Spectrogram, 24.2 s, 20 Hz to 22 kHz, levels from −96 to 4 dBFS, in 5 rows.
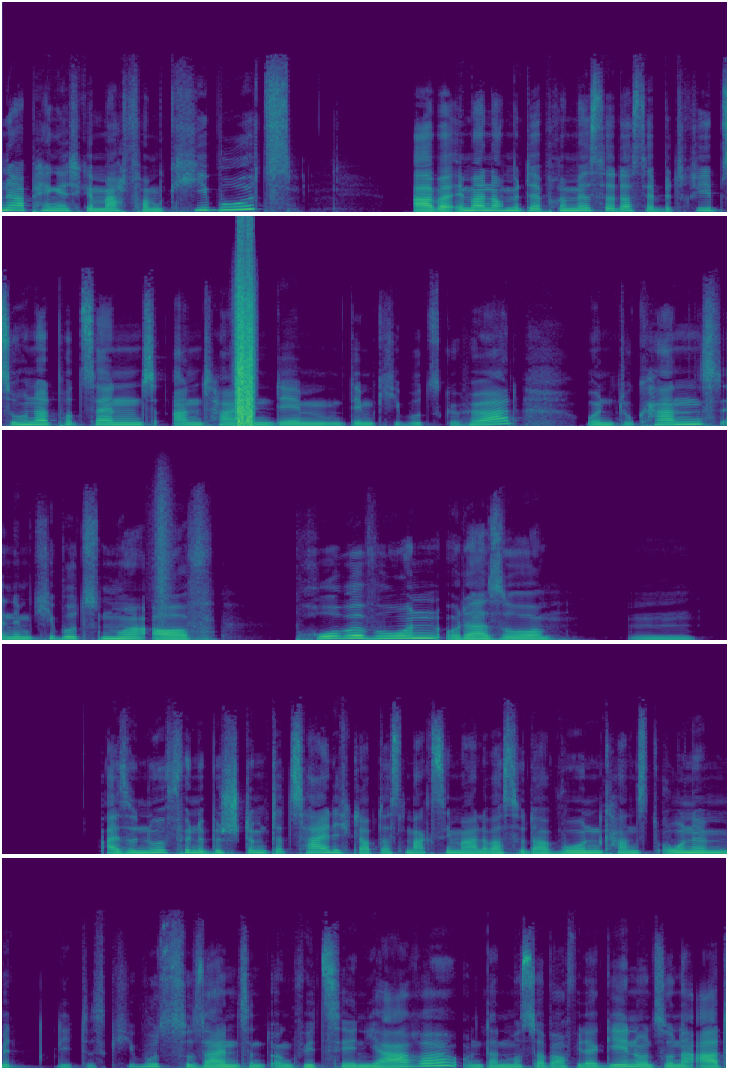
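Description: At 6.35 s there's a wireless microphone noise hit lasting about 0.2 s, right before "dem dem", and a second one from 10.64 to 10.83 s. Both are short bursts of static swishing over the speech. The FM radio link from the mic faded as reflected signals cancelled each other, so the receiver's own noise rose up and broke through before the signal recovered.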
